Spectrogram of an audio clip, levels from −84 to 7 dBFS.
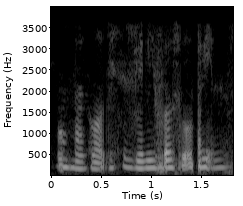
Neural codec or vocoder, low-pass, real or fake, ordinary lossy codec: codec, 16 kHz in and 24 kHz out, 1.1 kbps, FireRedTTS-2 codec; 3.6 kHz; fake; none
